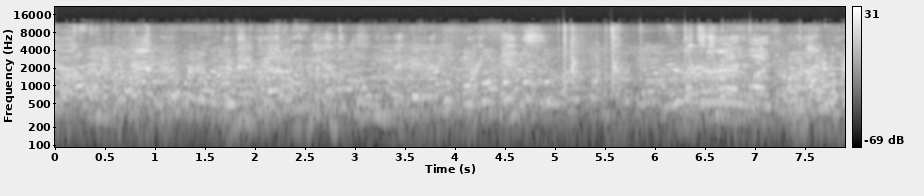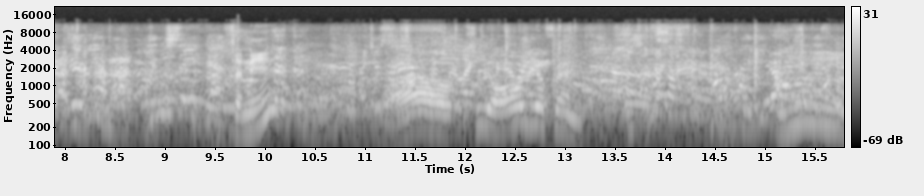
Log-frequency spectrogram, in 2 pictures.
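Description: Children chatter and shout nearby in a noisy room.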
